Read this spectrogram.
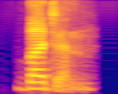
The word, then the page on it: button: Indian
